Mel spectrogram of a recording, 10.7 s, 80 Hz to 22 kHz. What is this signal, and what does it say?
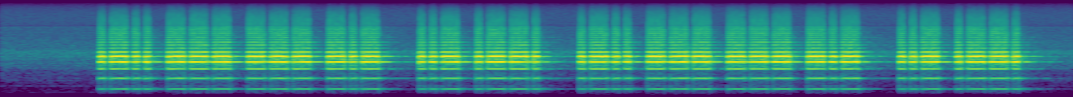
Morse code, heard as a buzzer, machine-sent, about 21 wpm, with room echo. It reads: LOOK UP LOOK UP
